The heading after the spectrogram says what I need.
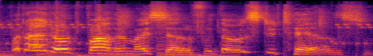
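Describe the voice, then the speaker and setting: A fussy old woman played by a man working as a security guard in a video game. The voice swings up high and moves around a lot, rambling on with great self-satisfaction, over background music. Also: huge pitch swings, normal speed. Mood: chatty, fussy.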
